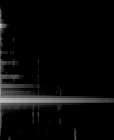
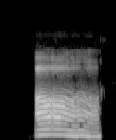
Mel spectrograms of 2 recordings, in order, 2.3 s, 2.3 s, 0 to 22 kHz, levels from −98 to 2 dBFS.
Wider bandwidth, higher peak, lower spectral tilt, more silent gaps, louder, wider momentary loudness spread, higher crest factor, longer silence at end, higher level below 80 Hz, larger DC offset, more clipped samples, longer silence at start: first, 10.5 kHz vs 5.4 kHz; about the same, -6 dBFS vs -8 dBFS; second, 4 dB/octave vs -8.5 dB/octave; neither; second, -32 LUFS vs -21 LUFS; first, 24 LU vs 11 LU; first, 28 dB vs 16 dB; first, 0.95 s vs 0.3 s; second, under -90 dBFS vs -70 dBFS; neither; neither; second, 0 s vs 0.7 s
